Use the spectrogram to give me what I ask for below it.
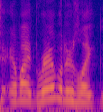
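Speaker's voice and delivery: ordinary delivery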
